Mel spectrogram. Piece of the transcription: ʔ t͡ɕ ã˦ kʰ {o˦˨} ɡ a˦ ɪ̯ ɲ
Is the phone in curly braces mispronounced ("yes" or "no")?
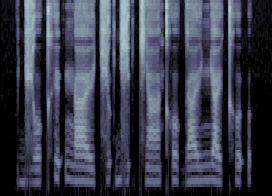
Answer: no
